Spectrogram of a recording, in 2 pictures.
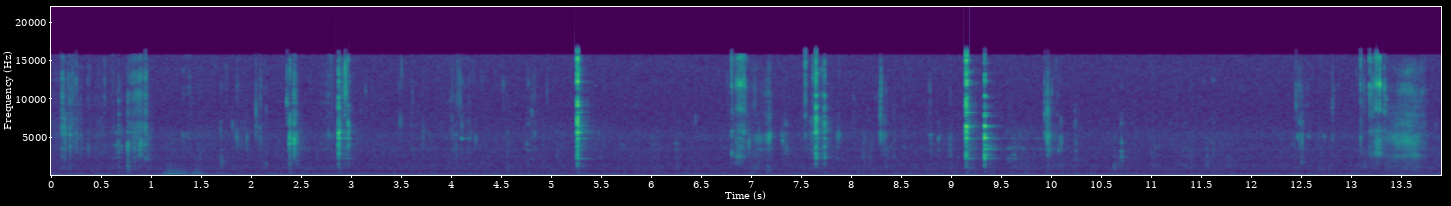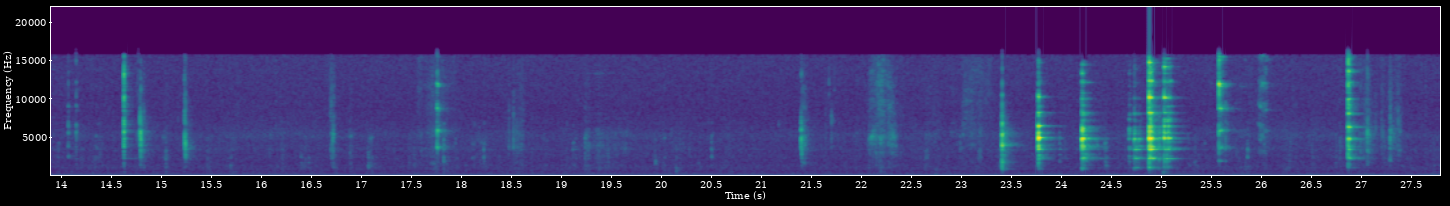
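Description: Close-miked eating: metal chopsticks click now and then against a bowl and plate, with a run of louder clicks near the end, and slow rhythmic chewing in the last few seconds, over a steady low hum.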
